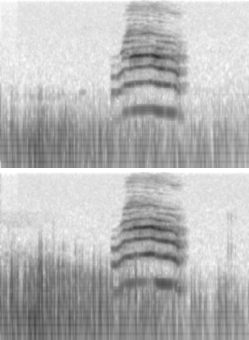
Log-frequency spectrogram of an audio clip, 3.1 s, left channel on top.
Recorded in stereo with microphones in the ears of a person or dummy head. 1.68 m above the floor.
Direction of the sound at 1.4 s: 35° right (ahead or behind).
